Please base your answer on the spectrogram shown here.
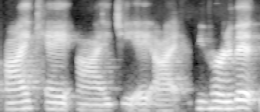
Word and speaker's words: ikigai: this word it's called icky guy and it's a really funny word it sounds it sounds like ooh is that guy icky no it's it's japanese and it's spelled i-k-i-g-a-i have you heard of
